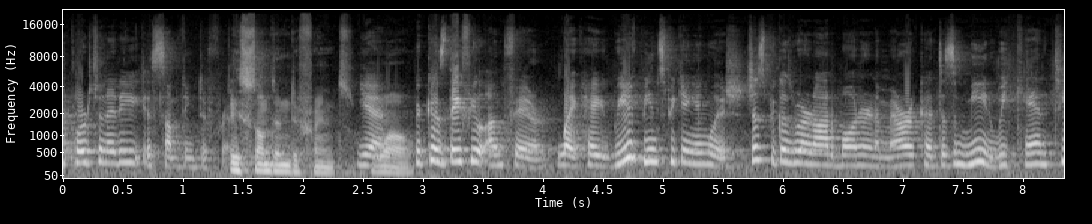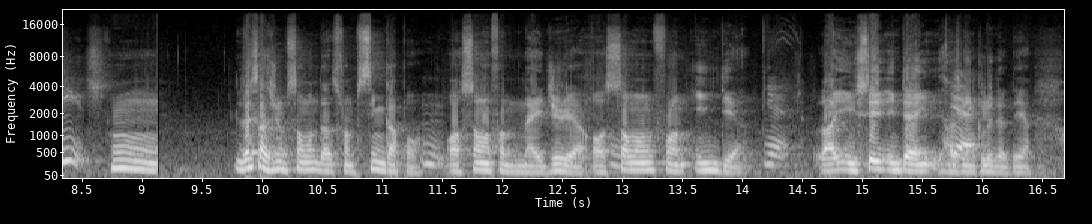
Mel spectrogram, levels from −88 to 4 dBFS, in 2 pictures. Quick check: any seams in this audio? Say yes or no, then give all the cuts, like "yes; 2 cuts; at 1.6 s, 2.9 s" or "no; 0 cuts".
yes; 1 cut; at 9.1 s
